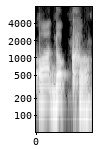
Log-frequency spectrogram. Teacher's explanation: যেমন অদক্ষ, এই যে দেখো এখানে লেখা আছে অদক্ষ, এই যে এখানে দ এর সাথে কি আছে অ, কিন্তু অ এর পরে কি আছে কয় স, তাহলে অ এর পরে কয় স থাকার কারণে অটা এখন ও হয়ে যাবে, এই জন্য হবে অদক্ষ। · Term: সংবৃত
